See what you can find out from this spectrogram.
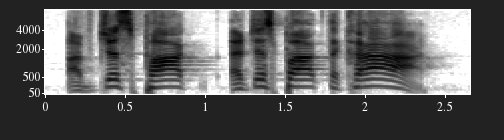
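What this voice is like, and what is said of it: Failed Boston accent sounding Australian. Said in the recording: “I can't do Boston unless he talks about cars and parking ... No, I can't. That's Australian now.”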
